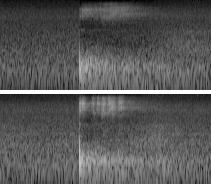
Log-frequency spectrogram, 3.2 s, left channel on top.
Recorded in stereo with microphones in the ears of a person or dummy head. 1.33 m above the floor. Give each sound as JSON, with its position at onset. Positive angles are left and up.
{"t": 1.2, "sound": "writing", "side_deg": -60, "distance_m": 1.6}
